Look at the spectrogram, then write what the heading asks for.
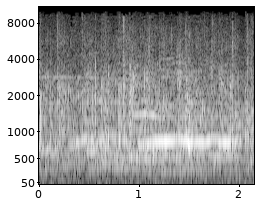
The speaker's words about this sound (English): Won't you clap your hands? That's what it sounds like. Oh, come on, you need to clap them.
